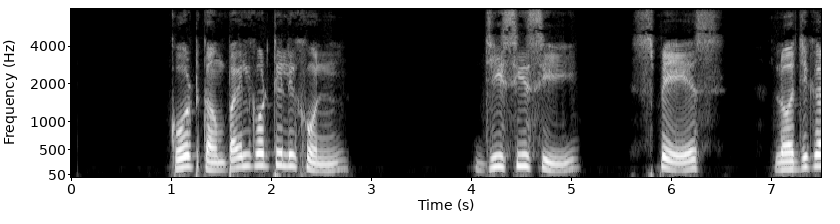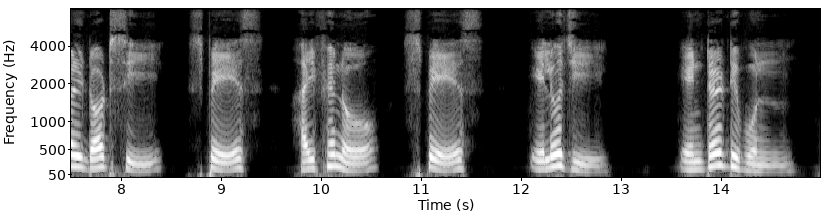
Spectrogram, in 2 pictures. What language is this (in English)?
Bangla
